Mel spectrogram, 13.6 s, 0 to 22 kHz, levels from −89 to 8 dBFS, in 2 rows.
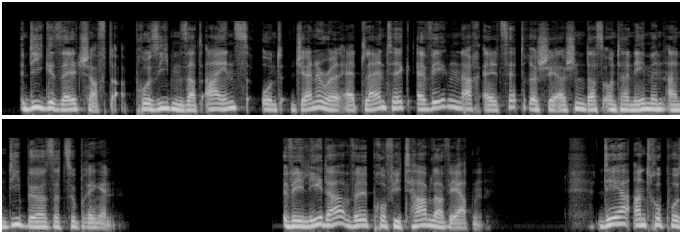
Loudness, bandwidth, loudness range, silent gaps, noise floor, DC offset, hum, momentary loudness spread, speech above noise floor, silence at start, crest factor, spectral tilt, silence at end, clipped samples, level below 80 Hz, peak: -19 LUFS; 12.5 kHz; 3 LU; 8.05-9.47 s; -77 dBFS; under 0.1%; none; 7 LU; 58 dB; 0.2 s; 14 dB; -6.5 dB/octave; 0 s; under 0.1%; -56 dBFS; -6 dBFS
